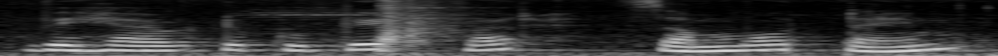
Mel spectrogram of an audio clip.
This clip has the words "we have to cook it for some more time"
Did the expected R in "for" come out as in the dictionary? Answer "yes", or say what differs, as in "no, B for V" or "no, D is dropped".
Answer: yes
